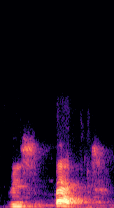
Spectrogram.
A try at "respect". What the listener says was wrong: Very good. Perfect.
